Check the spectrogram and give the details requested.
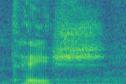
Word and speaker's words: Tiesj: It's Tiesj. Tiesj, yes. Just Tiesj.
